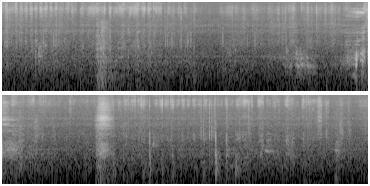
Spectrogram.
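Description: A cotton swab rubs and scrapes softly against a small metal cap.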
